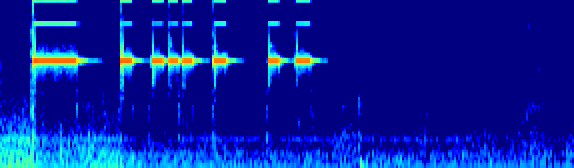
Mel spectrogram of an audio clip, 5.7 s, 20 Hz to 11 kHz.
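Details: Sears 246.57044 gas alarm during its test after a long warm-up: one long shrill beep, then six shorter beeps at an uneven pace; gas alarm triggered.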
